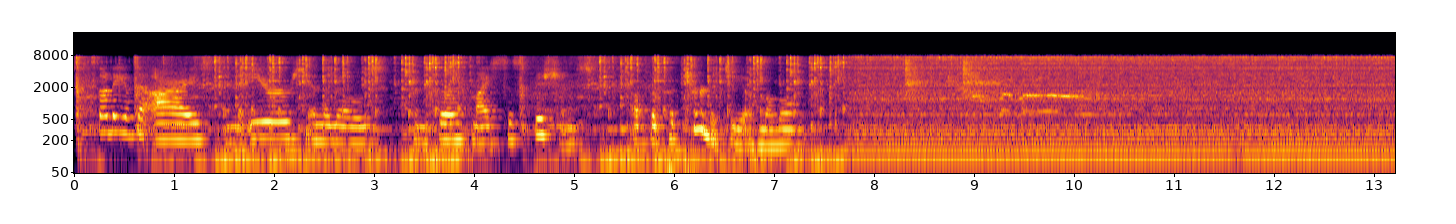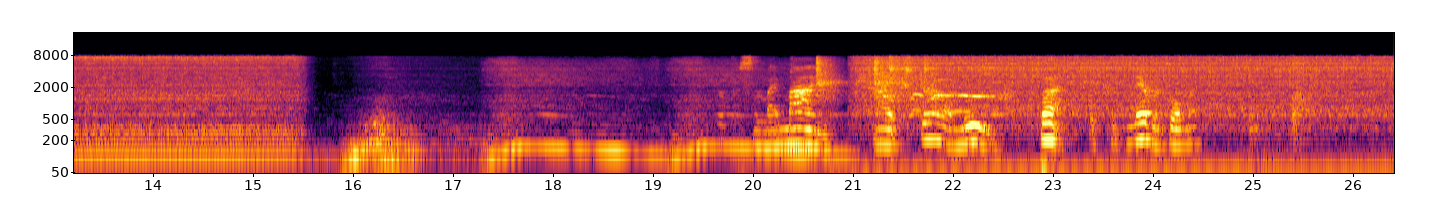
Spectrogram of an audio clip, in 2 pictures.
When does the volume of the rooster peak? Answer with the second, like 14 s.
22 s.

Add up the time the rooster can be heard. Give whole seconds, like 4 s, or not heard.
4 s.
